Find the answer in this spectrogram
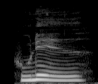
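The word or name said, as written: hundeæde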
